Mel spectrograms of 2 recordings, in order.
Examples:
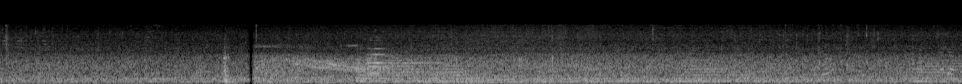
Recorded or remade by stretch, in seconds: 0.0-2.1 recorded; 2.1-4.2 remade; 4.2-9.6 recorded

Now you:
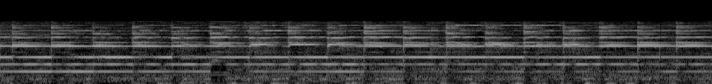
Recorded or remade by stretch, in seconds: 0.0-0.7 recorded; 0.7-3.6 remade; 3.6-4.3 recorded; 4.3-6.0 remade; 6.0-7.1 recorded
